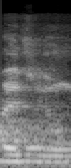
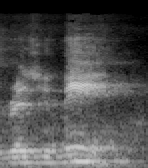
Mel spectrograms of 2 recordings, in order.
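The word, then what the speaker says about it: résumé: Okay, that is called accent in French, and that's why the sound differs as A. If the line doesn't come on E, then it is resume.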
